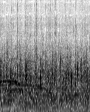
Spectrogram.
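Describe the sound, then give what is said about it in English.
A crowd at an election-night event in Suffolk County claps steadily for the campaign of candidate Luba Gretchen Shirley, a dense wash of many hands with murmuring and a few cheers mixed in, holding at an even, fairly loud level throughout. “We are waiting, so give her a round of applause for the campaign that she ran.”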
